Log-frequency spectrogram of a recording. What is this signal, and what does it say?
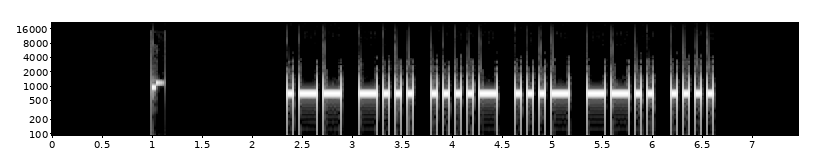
Morse code, heard as a keyed tone, about 20 wpm, 700 Hz. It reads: WB4VZH
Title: USA Call Signs 20wpm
